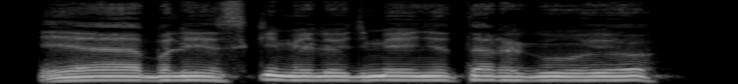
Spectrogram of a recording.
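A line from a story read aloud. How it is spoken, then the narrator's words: Captain's gloomy grumble. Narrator (Russian): хмуро проворчал капитан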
